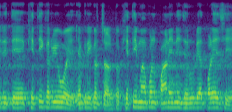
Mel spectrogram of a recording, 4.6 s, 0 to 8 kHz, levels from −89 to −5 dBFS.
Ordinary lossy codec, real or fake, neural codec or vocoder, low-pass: none; real; none; 7.2 kHz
